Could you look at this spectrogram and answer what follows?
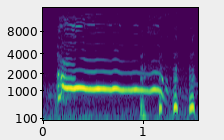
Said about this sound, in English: I like that one, though. Little black and white dog. Looks a bit spaniely. Bit spaniely, Jack Russell-y. But, hey. Oh, there we go. He's having a bark. It's a little Jack Russell.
